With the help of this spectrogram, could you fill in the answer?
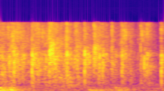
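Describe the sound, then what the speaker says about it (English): An audience at a business presentation gives a round of applause, a steady patter of many hands clapping that holds for a couple of seconds at modest loudness. "Give him a big round of applause, everybody."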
